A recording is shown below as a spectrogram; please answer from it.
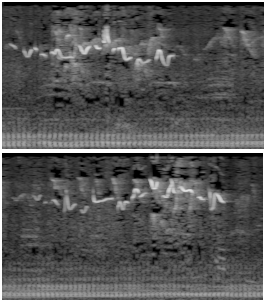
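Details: High, fast, zigzagging warbles from a leaf warbler singing energetically, two bursts of tumbling thin notes separated by a short pause, over a constant low droning background hum.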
